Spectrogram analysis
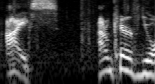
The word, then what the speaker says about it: Issei: Please, Issei. It's pronounced ice.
